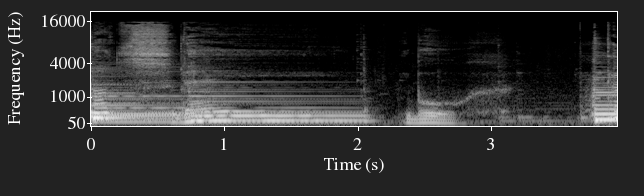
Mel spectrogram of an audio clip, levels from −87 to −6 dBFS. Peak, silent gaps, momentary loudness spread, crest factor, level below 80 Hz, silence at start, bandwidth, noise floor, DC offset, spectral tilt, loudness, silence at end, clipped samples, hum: -4 dBFS; none; 14 LU; 20 dB; -52 dBFS; 0 s; 16.5 kHz; -52 dBFS; under 0.1%; -6.5 dB/octave; -26 LUFS; 0 s; under 0.1%; none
